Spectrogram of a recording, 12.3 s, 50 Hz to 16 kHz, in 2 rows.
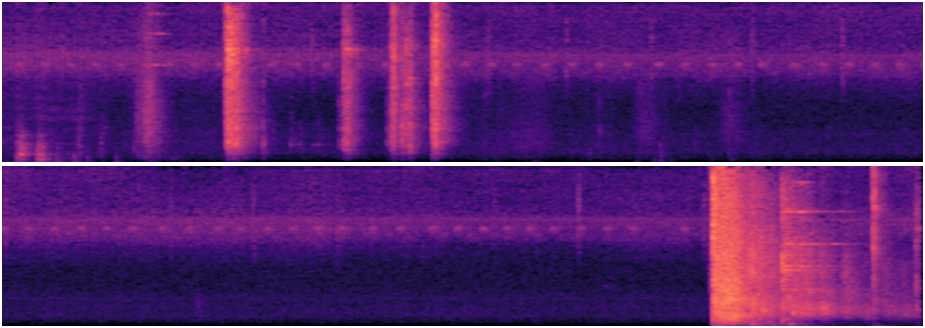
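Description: A Henry Big Boy casehardened lever-action rifle in .357 Magnum fires at an outdoor range, several sharp loud reports spaced unevenly early on, then a long quiet gap and a final loud burst of noise near the end.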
